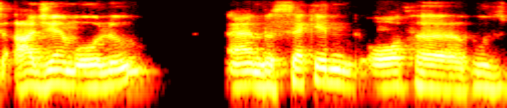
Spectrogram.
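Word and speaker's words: Acemoğlu: be pronounced aim olu where the C in Turkish is a J, but most people mistakenly call him Amam Olu. So it's Ajam Olu.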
